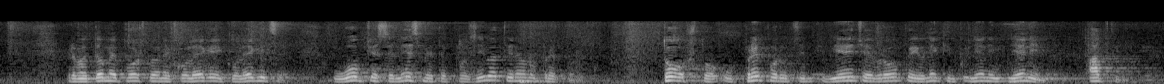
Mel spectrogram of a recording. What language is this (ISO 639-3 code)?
hrv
